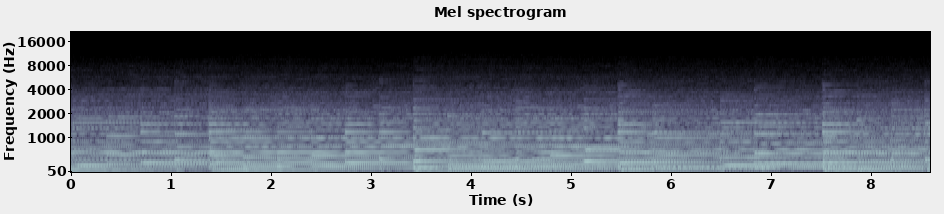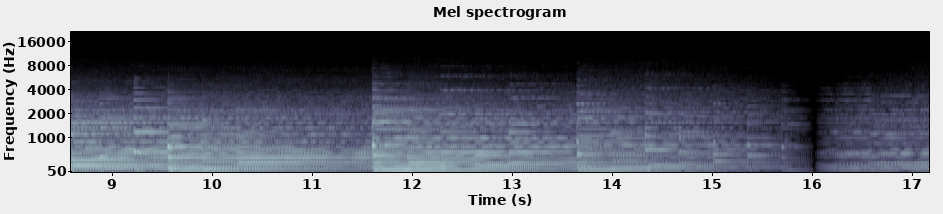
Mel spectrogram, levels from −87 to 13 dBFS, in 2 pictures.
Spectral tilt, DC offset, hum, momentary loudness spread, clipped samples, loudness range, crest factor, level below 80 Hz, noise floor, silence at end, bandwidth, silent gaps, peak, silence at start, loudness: -9 dB/octave; under 0.1%; none; 11 LU; under 0.1%; 8 LU; 16 dB; -40 dBFS; -47 dBFS; 0 s; 7.4 kHz; none; -6 dBFS; 0 s; -21 LUFS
